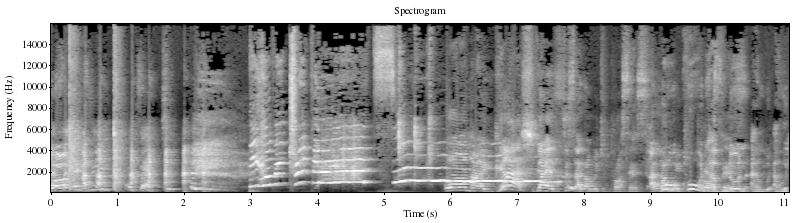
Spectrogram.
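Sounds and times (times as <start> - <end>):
woman shrieking with excitement: 4.5 - 7.8.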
